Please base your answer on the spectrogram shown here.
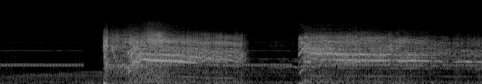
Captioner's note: watchman screaming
